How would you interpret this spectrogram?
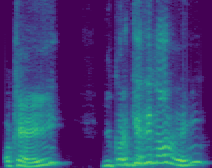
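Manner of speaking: mock-sweet coaching in a Welsh lilt; [name]. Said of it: "I don't know why I put that accent on".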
